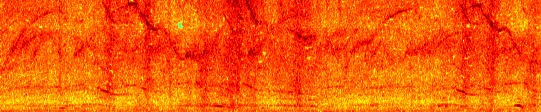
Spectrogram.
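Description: Several wing slot cars racing around the track, their small electric motors whining. The pitch rises and falls as the cars speed up and brake through the turns, with the steady hiss of the cars running along the slotted track and occasional clicks.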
